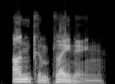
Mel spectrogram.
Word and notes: Uncomplaining: British English

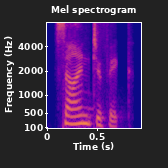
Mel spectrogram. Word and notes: scientific: Indian

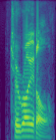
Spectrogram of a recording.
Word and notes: toroidal: American English

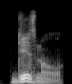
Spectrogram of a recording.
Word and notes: dismal: British English

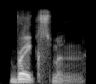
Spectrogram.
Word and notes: brakesman: British English

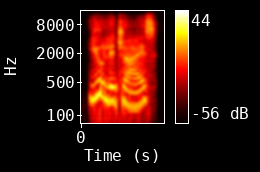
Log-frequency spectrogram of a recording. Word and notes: eulogize: Indian

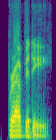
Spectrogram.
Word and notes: brevity: American English

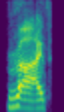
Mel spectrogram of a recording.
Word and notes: writhe: Indian

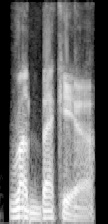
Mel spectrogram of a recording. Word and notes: rudbeckia: British English

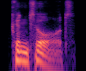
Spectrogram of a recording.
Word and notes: contort: British English

